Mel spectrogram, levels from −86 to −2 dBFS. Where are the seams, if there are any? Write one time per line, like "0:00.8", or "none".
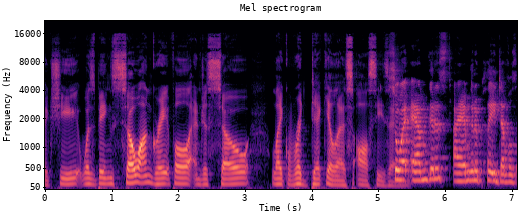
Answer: none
